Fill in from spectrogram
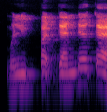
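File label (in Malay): "melipatgandakan", Malay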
